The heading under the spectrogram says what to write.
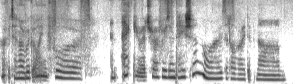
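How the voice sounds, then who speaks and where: A woman voicing a chatty, eager little goblin portrait artist in an ASMR roleplay, half-whispering with a raspy, breathy, fussy and coaxing delivery. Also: mid-range voice, lively intonation, normal speed, warm tone. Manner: speaks in third person, hesitant, fussy, coaxing.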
